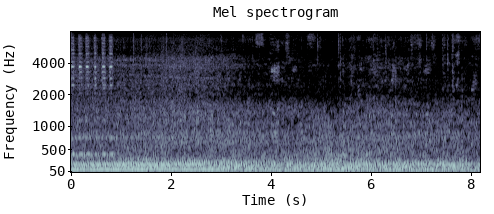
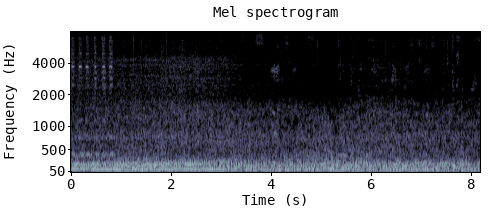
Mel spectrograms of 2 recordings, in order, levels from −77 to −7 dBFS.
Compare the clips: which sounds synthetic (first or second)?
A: second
